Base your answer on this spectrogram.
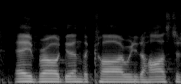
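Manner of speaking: put-on playful, mock menacing voice. Asking how the hostage-taker sounded, acting the playful version. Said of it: "playfully taking you hostage?".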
